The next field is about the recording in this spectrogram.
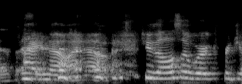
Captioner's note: giggling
